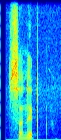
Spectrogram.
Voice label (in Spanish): uspanteko arena de rio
